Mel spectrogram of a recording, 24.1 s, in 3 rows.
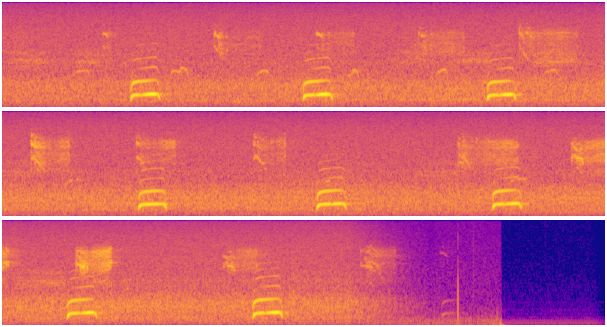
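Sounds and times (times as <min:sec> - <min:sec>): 
owl hooting: 0:01.0 - 0:07.8, 0:09.8 - 0:10.5, 0:11.4 - 0:12.8, 0:14.1 - 0:17.6, 0:19.0 - 0:20.0, 0:20.8 - 0:22.2.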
